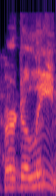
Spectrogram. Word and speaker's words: Coeur d'Alene: It's pronounced Coeur Boise. d'Alene, Idaho. Coeur d'Alene.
